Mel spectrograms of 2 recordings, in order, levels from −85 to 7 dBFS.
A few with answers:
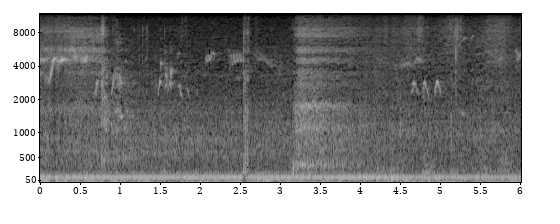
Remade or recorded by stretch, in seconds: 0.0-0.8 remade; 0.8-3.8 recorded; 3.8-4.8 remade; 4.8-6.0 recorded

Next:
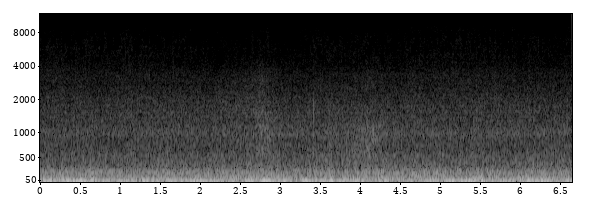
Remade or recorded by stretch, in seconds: 0.0-6.7 recorded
